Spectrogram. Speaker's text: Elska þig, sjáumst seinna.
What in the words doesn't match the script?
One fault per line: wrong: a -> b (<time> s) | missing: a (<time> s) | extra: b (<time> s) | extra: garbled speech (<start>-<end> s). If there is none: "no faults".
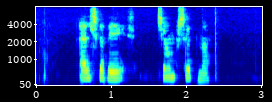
no faults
